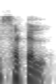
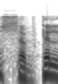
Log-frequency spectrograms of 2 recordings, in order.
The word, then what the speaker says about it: subtle: जैसे आपके पास एक वर्ड है सटल, SUBTLE, तो आपको सबटल नहीं पढ़ना है, आपको सटल ही पढ़ना है.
